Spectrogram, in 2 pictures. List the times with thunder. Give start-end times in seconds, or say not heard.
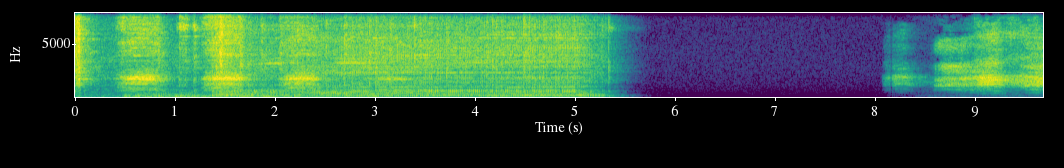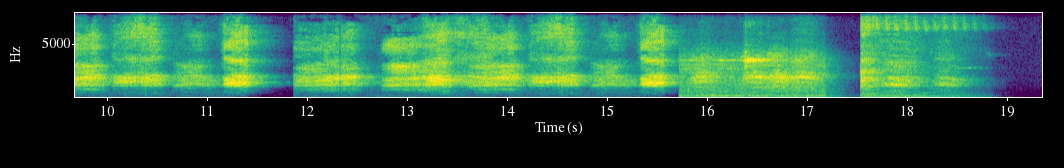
0.5-2.9.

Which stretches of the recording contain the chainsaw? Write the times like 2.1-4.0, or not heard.
0.0-5.4.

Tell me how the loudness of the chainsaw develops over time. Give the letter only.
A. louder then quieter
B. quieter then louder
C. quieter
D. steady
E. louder
E.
